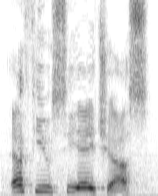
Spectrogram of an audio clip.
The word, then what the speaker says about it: Fuchs: i have a medical condition called fuchs dystrophy f-u-c-h-s it's pronounced fuchs really not the other way you can pronounce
